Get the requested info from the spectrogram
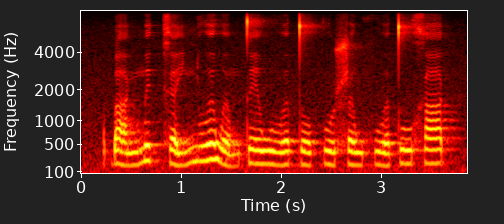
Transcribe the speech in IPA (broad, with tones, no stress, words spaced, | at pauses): ɓa˨˩˨ŋ me˦˥k̚xɛ˨˩˨j ɲu˧˥ə̯ wə˨˩˨mt̪e˧wu˨˩˦ə̯ t̪o˨˩˦ku˨˩˦ʂə˨˩w fu˨˩˨ə̯t̪u˧˥ xa˦˥k̚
